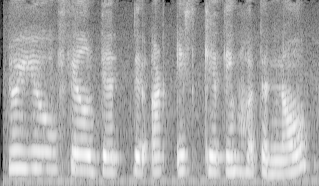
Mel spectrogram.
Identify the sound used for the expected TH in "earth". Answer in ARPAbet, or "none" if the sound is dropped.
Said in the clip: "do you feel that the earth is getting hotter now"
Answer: T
